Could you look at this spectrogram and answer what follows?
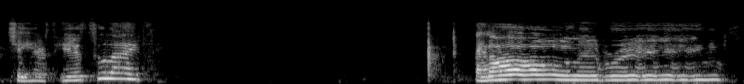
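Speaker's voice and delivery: slow, stretched-out toast. Real, not acted. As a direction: draw each word out as you raise the glass. Raises a toast on camera.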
